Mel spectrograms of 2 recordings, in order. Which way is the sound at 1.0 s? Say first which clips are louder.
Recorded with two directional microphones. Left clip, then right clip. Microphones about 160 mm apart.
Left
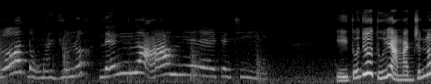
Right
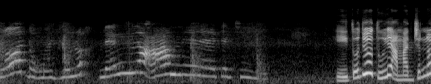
Right 1 dB; 35° left (ahead or behind).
